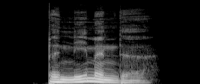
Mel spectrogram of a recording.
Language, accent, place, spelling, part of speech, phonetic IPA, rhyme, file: German, Germany, Berlin, benehmende, adjective, [bəˈneːməndə], -eːməndə, De-benehmende.ogg
- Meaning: inflection of benehmend: 1. strong/mixed nominative/accusative feminine singular 2. strong nominative/accusative plural 3. weak nominative all-gender singular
